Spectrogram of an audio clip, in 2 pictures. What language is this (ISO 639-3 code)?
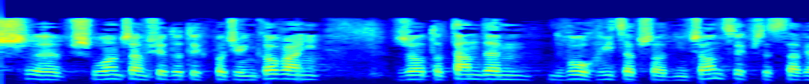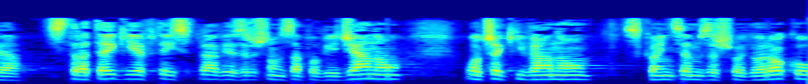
pol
